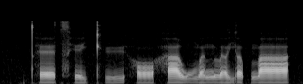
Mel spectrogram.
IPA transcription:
t̪ʰɛː˧t͡sʰe˨j kʰyː˨˥ hɔː˨ haː˧wmɐ˨˧nlɐ˨˥j ɐ˨p̚maː˧

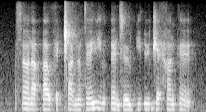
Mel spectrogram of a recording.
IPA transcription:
sãɾa ʔao̯hɛ ǁaɡãtɛ̃vʲɛl ʔɛ̃ d͡zøv pʲuɗyd͡ʒɛ hãɡkɛ̃

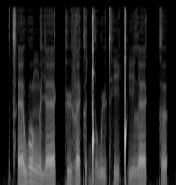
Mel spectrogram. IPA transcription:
t͡sʼɛːwoːŋə jɛːkːyːv ɛkə ɡ͡ǃowyt̪ʰiːǃʼiː lɛːkːə

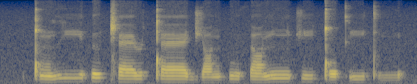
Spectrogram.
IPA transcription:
ǃõ˩ ɣiː˦θɯ˥ ǁæ˨ɹ ǃæː˨ d͡ʒɑ˩ŋku˨ θɑ˨ŋĩː˦ t͡ʃiː˦ǃo˩kʼiː˨ tʼe̤˩

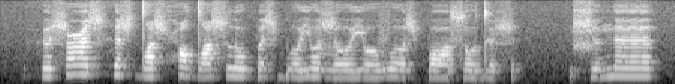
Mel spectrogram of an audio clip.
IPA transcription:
hʏɬ ʕeɬheɬdˤyɬħɒ dˤeɬ lopɛɬbɤjɤ ɮɤːjɤvɤːɬ pɒːsodʏɬ | ɕʏŋɛː

